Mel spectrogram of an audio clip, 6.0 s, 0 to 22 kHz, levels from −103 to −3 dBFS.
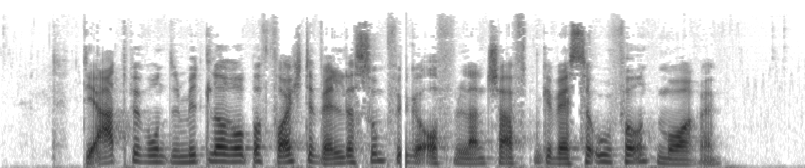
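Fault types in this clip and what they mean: Gap at a join of encoded pieces: separately encoded pieces were joined untrimmed, leaving about 44 ms of silence at 3.0 s. Speech then resumes where it stopped.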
